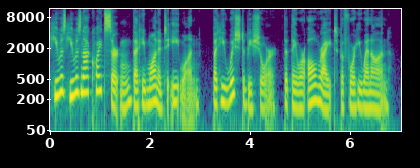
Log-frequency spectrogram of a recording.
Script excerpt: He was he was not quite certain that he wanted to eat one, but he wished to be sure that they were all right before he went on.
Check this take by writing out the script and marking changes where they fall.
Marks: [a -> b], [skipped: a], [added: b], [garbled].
He was he was not quite certain that he wanted to eat one, but he wished to be sure that they were all right before he went on.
